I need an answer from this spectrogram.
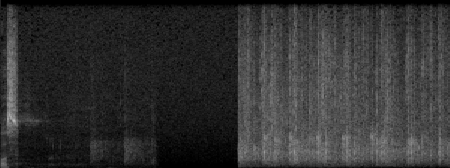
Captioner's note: applause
